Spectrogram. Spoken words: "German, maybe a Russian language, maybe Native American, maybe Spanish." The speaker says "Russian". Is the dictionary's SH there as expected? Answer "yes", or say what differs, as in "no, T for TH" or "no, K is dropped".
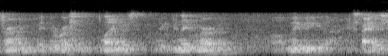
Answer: no, S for SH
